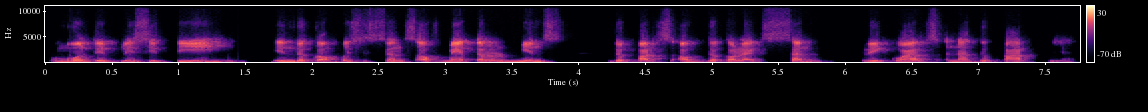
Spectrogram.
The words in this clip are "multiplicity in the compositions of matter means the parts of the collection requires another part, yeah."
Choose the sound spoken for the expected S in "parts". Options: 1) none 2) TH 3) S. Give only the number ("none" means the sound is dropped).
3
